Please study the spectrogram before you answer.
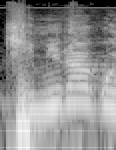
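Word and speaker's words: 金: 하는 것은 금은보와 그물 김이라고 읽는다고 성씨로 할 때는 그냥은 금이라고 하고 금은 뭐 할 때는 금이라 하고 성씨로 얘기할 때는 김씨라고 한다고요 그러면 그 금이라고 하는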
